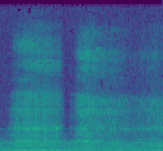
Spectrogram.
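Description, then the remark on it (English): Heavy, labored breathing: two harsh, noisy breaths in quick succession with a brief catch between them, rasping and fairly loud, with no talking. “What's wrong with your breathing?”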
